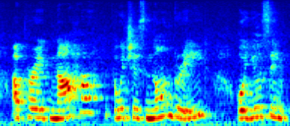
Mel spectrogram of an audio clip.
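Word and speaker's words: Aparigraha: And the last one from Yama is Aparignaha. Sorry, I mispronounced it. Aparignaha, which is non-greed, or using only what you require.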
